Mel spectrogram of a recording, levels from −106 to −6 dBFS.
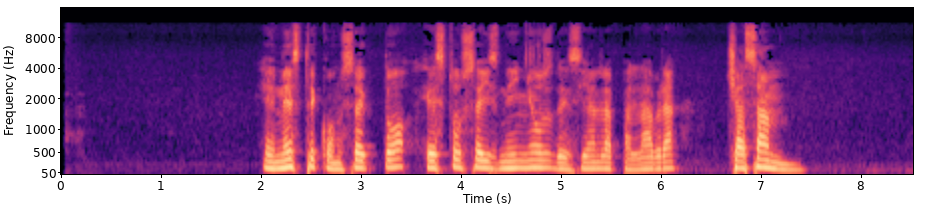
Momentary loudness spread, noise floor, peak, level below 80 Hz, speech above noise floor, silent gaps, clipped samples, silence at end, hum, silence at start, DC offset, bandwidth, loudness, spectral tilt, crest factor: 8 LU; -66 dBFS; -2 dBFS; -46 dBFS; 48 dB; none; under 0.1%; 1.1 s; none; 2 s; under 0.1%; 11.5 kHz; -19 LUFS; -5.5 dB/octave; 18 dB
